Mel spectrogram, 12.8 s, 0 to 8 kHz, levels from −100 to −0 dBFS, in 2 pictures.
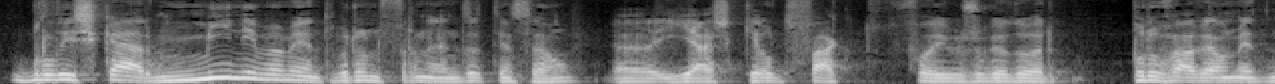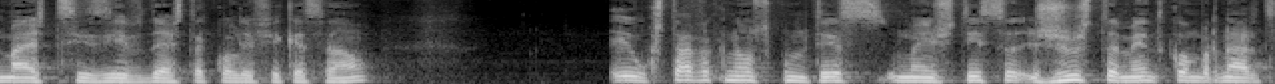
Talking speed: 140 wpm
